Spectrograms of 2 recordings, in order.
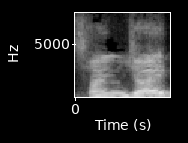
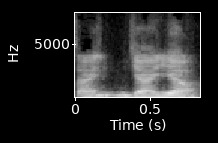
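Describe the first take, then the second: First: The word ends without a final 'ya' syllable. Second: The word ends with a full 'ya' syllable. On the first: The speaker calls it wrong. "কিন্তু নয়" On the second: The speaker calls it right. "এটা হচ্ছে ইয় আপ আর বর্গীয় জ পূর্ণ"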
